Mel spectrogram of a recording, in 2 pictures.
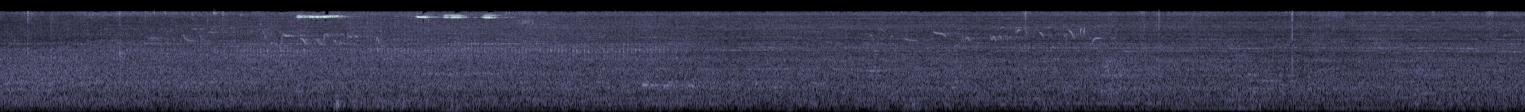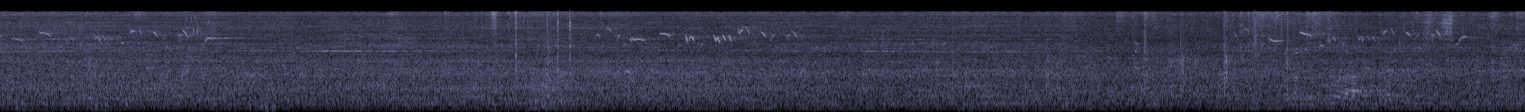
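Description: Steady city road traffic noise from passing cars and trucks, with a few short high squeaks about three to five seconds in.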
